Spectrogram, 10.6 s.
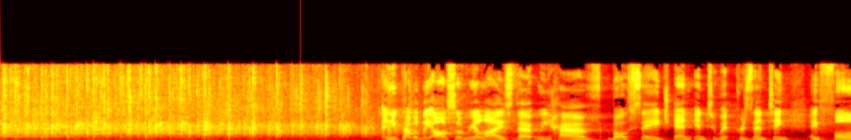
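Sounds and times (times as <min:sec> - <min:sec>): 
audience round of applause: 0:00.0 - 0:05.4
speech: 0:04.8 - 0:10.6.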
